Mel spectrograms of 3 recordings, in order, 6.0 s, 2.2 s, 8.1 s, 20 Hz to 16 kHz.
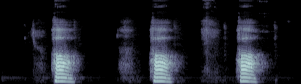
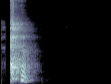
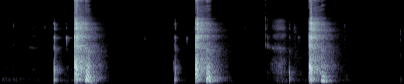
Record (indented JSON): {
  "exhalation_length": "6.0 s",
  "exhalation_amplitude": 28793,
  "exhalation_signal_mean_std_ratio": 0.3,
  "cough_length": "2.2 s",
  "cough_amplitude": 32768,
  "cough_signal_mean_std_ratio": 0.3,
  "three_cough_length": "8.1 s",
  "three_cough_amplitude": 32768,
  "three_cough_signal_mean_std_ratio": 0.26,
  "survey_phase": "alpha (2021-03-01 to 2021-08-12)",
  "age": "45-64",
  "gender": "Female",
  "wearing_mask": "No",
  "symptom_none": true,
  "smoker_status": "Ex-smoker",
  "respiratory_condition_asthma": false,
  "respiratory_condition_other": false,
  "recruitment_source": "REACT",
  "submission_delay": "2 days",
  "covid_test_result": "Negative",
  "covid_test_method": "RT-qPCR"
}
